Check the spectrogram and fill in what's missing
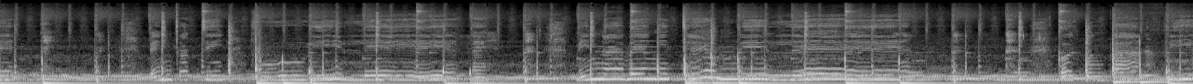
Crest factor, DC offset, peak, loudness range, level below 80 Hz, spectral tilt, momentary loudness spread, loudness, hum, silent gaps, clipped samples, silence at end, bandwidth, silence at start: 14 dB; under 0.1%; 0 dBFS; 3 LU; -22 dBFS; -5 dB/octave; 6 LU; -16 LUFS; none; none; under 0.1%; 0 s; 19 kHz; 0 s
